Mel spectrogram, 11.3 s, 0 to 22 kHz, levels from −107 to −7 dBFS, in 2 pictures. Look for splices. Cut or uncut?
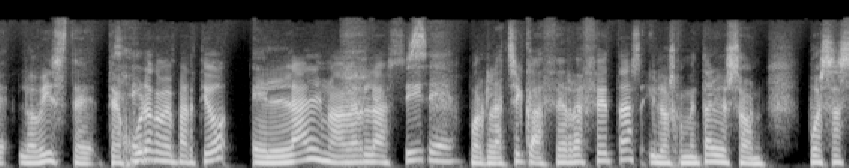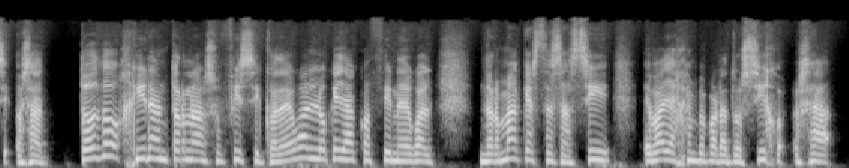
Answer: uncut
